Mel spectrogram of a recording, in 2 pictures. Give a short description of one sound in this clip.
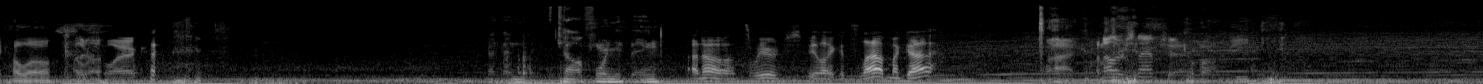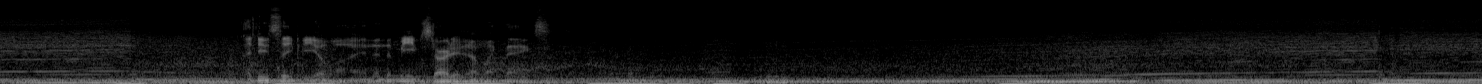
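A race car engine roars and shifts through gears.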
